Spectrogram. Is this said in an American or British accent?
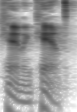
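American. It is said in an American accent.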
